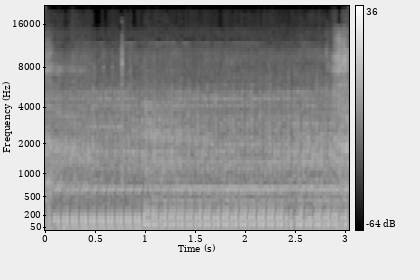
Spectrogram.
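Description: Ducati Streetfighter V4 motorcycle rolling over cobblestones, its engine a loud, steady, close throbbing rumble with rapid pulsing and rattling, continuing without pause.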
